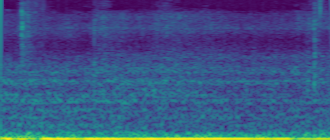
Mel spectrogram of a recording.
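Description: A car drives along a road with a steady, close low engine and tire rumble, carried evenly throughout with no talking.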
